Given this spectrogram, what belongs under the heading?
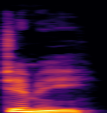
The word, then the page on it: jimmy: British English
